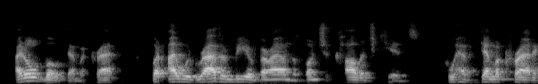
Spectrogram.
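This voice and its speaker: In a New York accent, a man talks in an animated tone at a moderate pace. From New York (Long Island). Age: 40s. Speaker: bare knuckle fighter. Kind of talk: casual chat.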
